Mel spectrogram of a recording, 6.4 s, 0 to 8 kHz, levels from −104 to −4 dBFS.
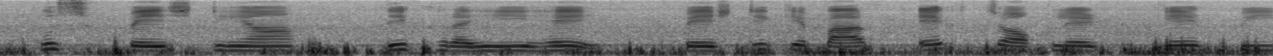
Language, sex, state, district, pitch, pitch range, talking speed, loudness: Hindi, female, Madhya Pradesh, Dhar, 200 Hz, 190-205 Hz, 115 wpm, -20 LUFS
